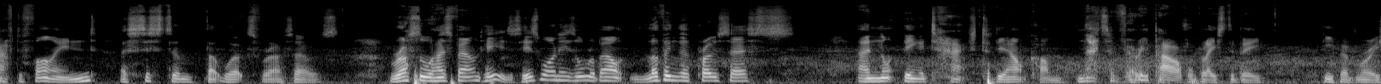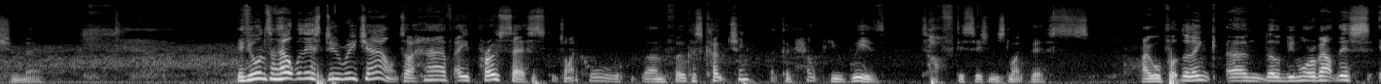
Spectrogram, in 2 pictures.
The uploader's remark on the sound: I am currently visiting my son and recorded this show outside, so the audio quality, will be a little different, and there will be birds and traffic.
